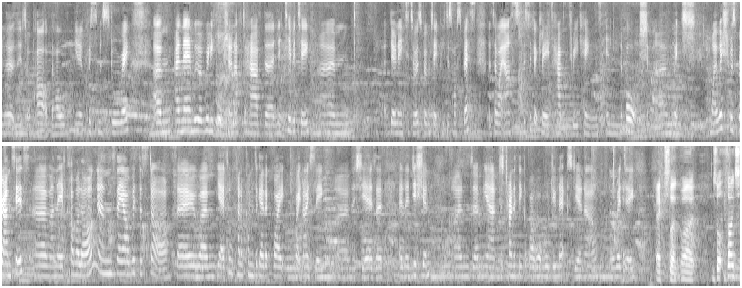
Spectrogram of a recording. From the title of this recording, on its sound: Interviews at the Christmas Tree Festival 2019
